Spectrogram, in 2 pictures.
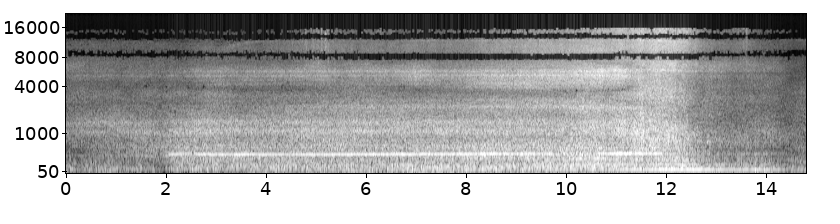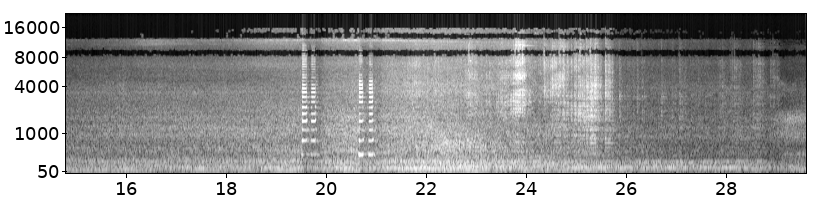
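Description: Heavy truck diesel engines passing on a highway: a steady engine drone builds for about ten seconds and then fades. Later two short horn toots sound about a second apart while another truck's engine runs.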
